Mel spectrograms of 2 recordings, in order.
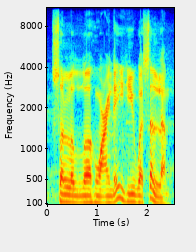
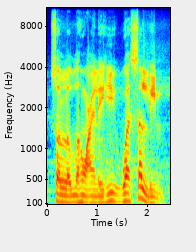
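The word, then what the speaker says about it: صلى الله عليه وسلم: Kadang-kadang orang salah membacanya dengan sallallahu alaihi wasallim. Jadi yang betul shallallallahu ala Muhammad sallallahu alaihi wasallam.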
